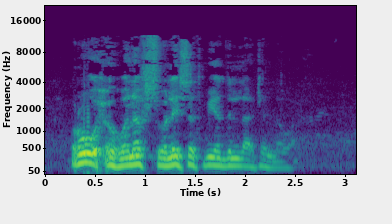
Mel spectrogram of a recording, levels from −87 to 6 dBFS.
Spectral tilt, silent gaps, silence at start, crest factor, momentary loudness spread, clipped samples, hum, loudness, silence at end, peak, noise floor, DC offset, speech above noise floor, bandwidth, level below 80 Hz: -7 dB/octave; none; 0.25 s; 16 dB; 19 LU; under 0.1%; none; -15 LUFS; 0.7 s; 0 dBFS; -54 dBFS; under 0.1%; 40 dB; 12 kHz; -52 dBFS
